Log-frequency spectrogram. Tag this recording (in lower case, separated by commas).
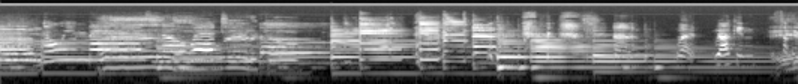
music, speech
